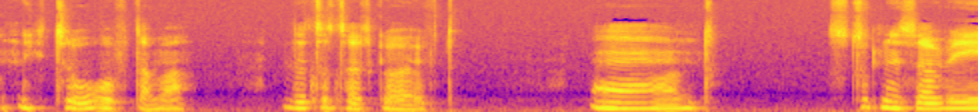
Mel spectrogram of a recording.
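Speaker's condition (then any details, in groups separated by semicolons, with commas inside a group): Spasticity from birth; multiple sclerosis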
